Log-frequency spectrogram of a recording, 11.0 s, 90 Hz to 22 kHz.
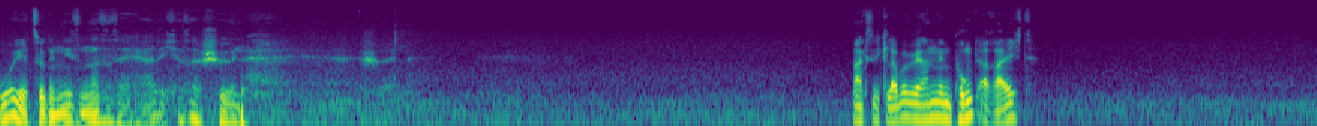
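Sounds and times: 
speech: 0.0s - 2.4s, 7.1s - 8.7s
distant airplane droning overhead: 0.0s - 10.9s.

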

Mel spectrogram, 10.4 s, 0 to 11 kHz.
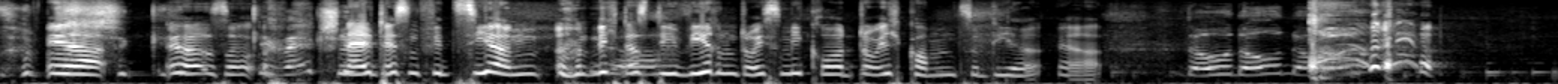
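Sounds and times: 
speech: 0.0s - 9.8s
raspy human cough from a painful chest cough: 8.8s - 9.7s.

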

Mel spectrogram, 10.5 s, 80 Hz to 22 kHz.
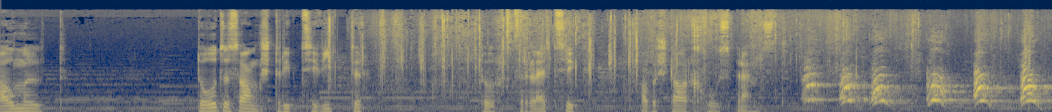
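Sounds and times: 
speech: 0.0s - 0.5s, 2.0s - 4.1s, 4.8s - 7.9s
dog barking: 8.0s - 10.5s.

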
